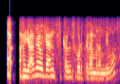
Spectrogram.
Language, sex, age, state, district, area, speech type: Kannada, male, 30-45, Karnataka, Davanagere, urban, conversation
